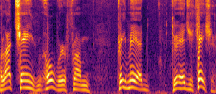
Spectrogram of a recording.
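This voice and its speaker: A man with a Texan accent speaks at a fairly slow pace in a high pitch. His tone is dark and mellow, and his intonation is lively. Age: 80s+. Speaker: retired school teacher. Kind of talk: interview answer.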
